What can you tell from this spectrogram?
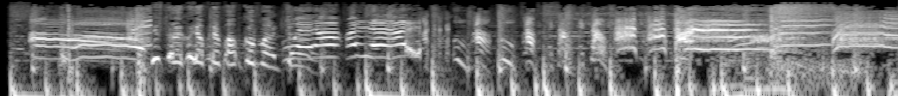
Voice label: Dialog; Golmal3

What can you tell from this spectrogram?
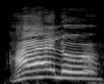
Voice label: Funny Hello

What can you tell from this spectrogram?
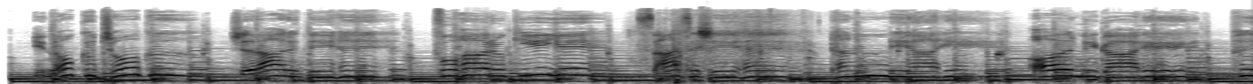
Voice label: Ad; Ye Nok Jhonk

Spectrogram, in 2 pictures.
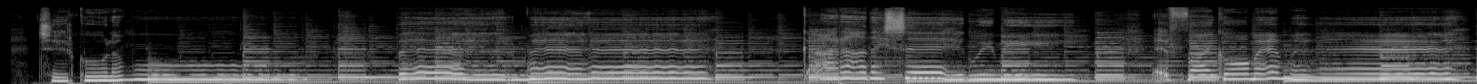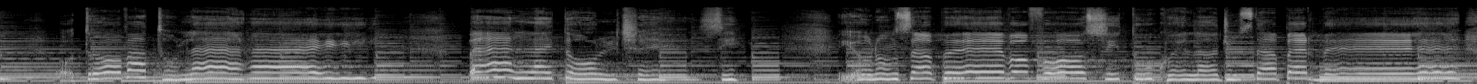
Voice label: perfect female

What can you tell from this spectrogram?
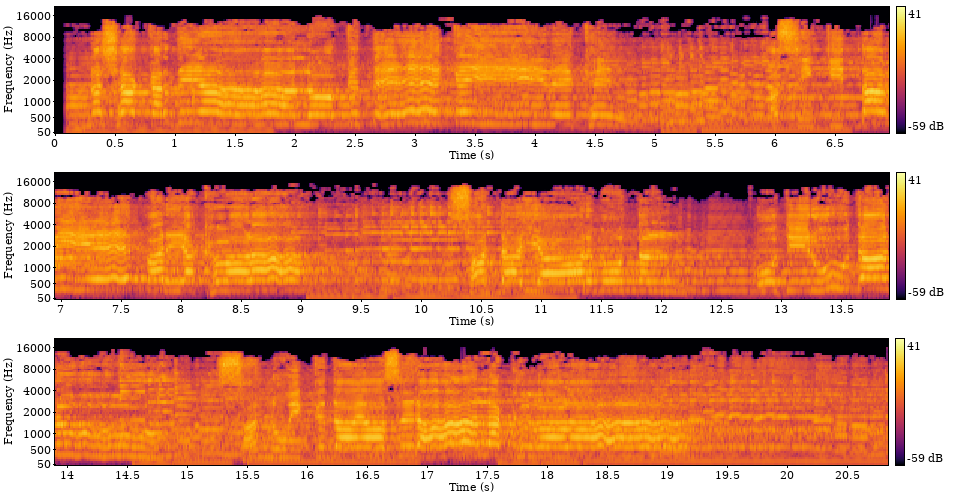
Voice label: Punjabi Shayari

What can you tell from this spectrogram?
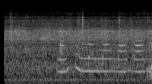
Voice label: Sad; Kuzco

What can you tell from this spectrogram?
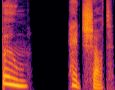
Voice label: Boom Headshot Female

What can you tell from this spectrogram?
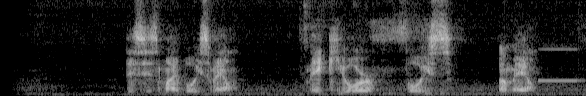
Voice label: voicemail

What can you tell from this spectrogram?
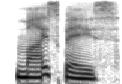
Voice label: Voice Alert; Myspace

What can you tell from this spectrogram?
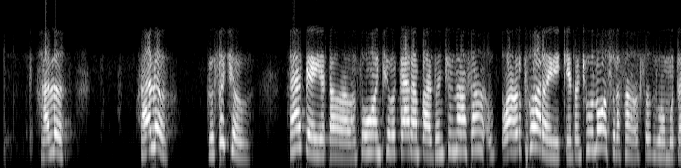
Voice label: Hello In Kashmiri

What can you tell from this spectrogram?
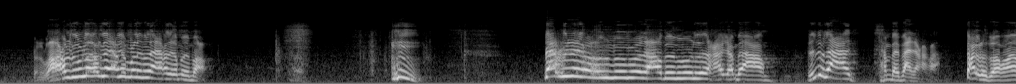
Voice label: Gibberish

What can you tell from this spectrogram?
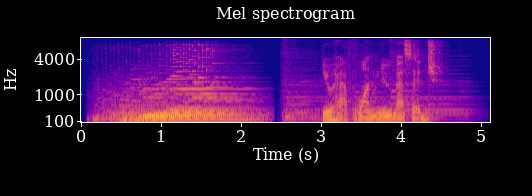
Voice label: Male Voice Msg Tone

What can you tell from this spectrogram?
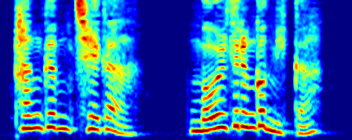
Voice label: Angry; Jaehee

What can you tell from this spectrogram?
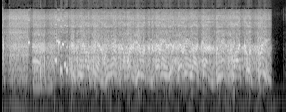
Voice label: Radio Traffic; LAPD

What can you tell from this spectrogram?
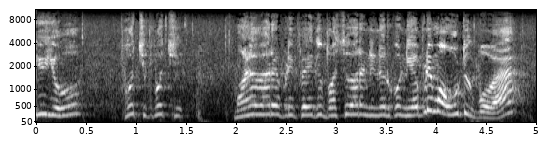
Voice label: Tamil Comedy

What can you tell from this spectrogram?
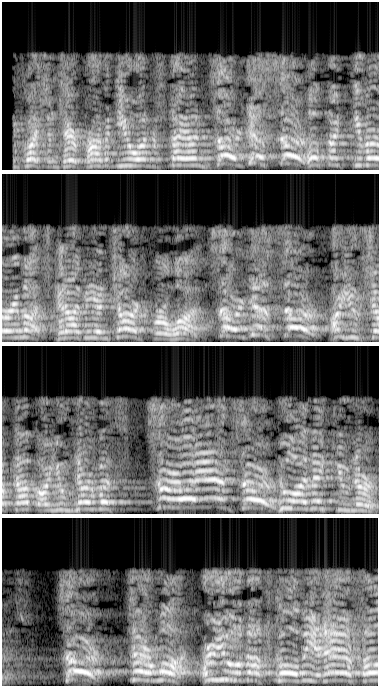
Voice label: Drill Instructor

